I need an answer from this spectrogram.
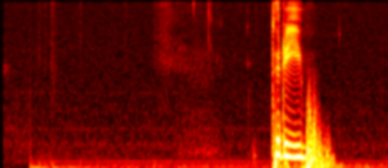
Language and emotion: Russian, neutral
